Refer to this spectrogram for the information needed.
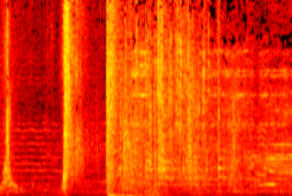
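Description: A whip made from ropes cracks three times at uneven intervals as sheep and cattle are driven out of the temple, the last crack loud and heavy with a low thump, followed by a lingering rumble of scuffling noise.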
